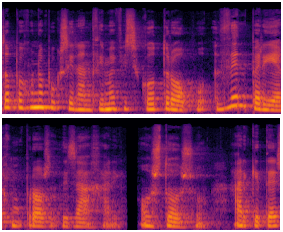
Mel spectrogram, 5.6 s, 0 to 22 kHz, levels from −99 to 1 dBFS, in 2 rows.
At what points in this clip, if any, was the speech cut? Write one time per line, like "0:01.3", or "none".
none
